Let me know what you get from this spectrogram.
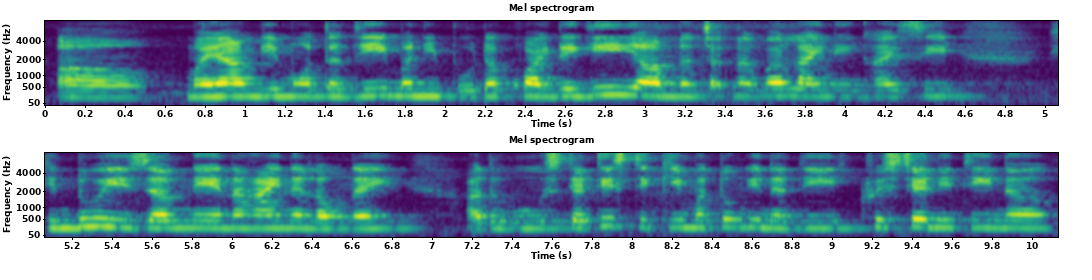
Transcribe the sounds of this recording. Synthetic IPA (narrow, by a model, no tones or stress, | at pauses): mɐjamɡimotːɐdimɐnipuɾdɐkʰwajdɐɡijamnɐt͡ʃɐt̚nɐbɐlajniŋɦajsi | hinduizɐmnenɐɦajnɐlɐwnɐj | ɐ̰dubustetistikːimɐtuŋinːɐdikʰɾistijɐnitinɐ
